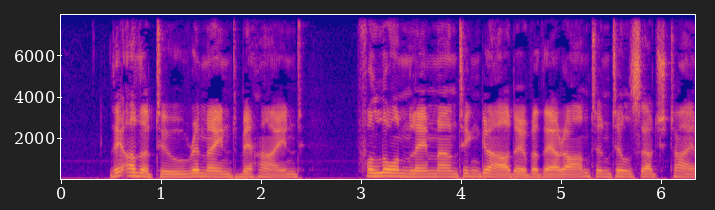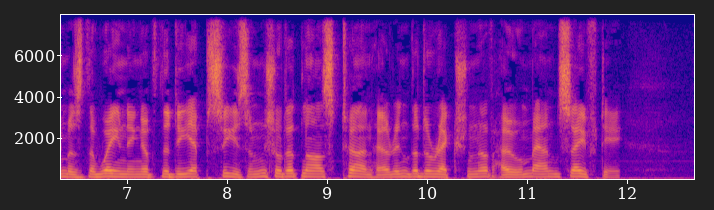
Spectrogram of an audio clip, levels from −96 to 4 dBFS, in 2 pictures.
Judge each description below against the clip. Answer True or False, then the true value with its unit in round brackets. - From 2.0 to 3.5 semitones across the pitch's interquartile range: True (2.5 semitones)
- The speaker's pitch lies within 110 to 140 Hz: True (135 Hz)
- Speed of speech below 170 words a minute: True (155 wpm)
